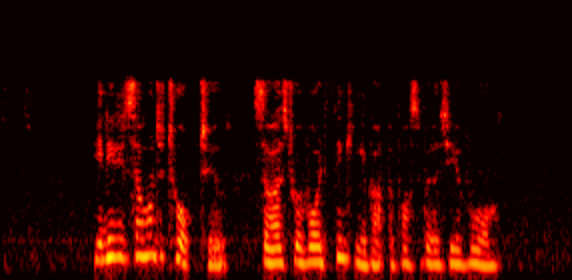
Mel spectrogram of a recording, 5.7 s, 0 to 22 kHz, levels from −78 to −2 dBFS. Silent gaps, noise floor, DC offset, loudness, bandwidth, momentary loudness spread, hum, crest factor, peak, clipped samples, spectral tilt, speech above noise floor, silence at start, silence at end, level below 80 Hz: none; -67 dBFS; under 0.1%; -35 LUFS; 8.4 kHz; 8 LU; none; 18 dB; -18 dBFS; under 0.1%; -4.5 dB/octave; 33 dB; 0.95 s; 0.75 s; -72 dBFS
